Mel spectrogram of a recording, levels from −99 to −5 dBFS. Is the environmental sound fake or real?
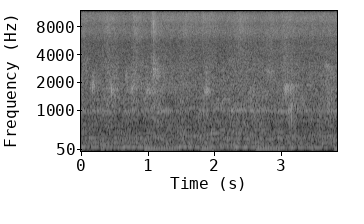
real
